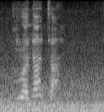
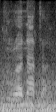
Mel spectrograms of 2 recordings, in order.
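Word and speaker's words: granita: America it would look like Granite but it's pronounced Granata even though there's no a there's NE Granada Granata I can't roll my RS anyway um yeah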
